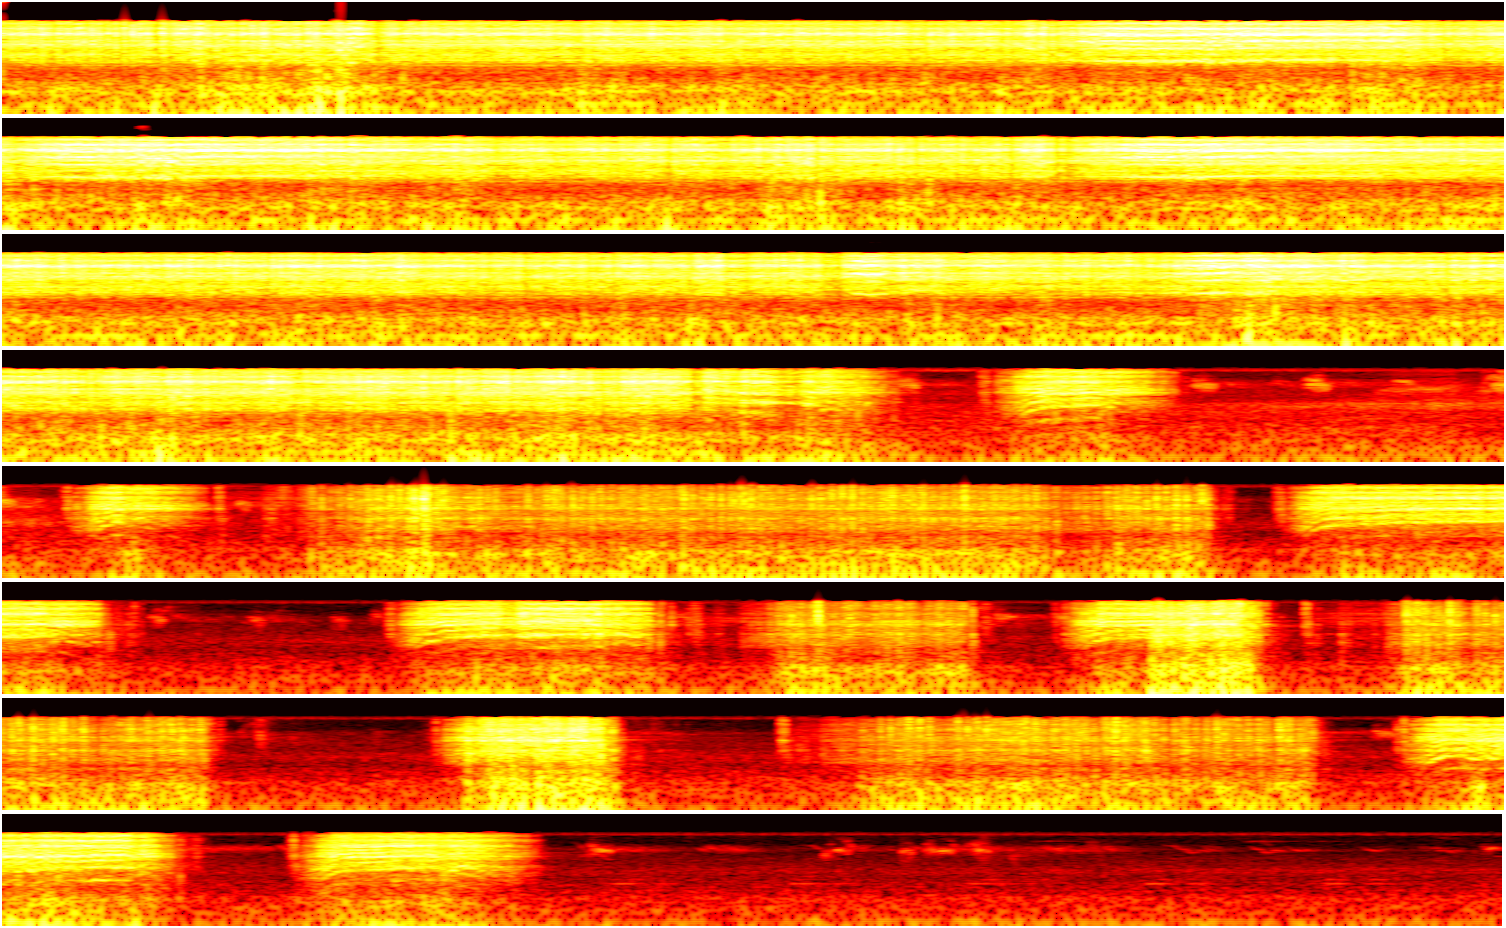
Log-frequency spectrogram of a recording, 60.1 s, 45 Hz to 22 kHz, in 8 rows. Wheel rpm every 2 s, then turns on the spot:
230, 230, 220, 220, 230, 230, 230, 230, 230, 230, 230, 230, 230, 70, 10, 20, 40, 20, 80, 40, 50, 60, 20, 50, 20, 30, 70, 40, 0, 0.
30-36 40-42 44-46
